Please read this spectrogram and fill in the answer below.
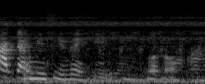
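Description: Speech: a voice speaking short phrases, about half a second at the start and again near the end, over a steady high hiss.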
